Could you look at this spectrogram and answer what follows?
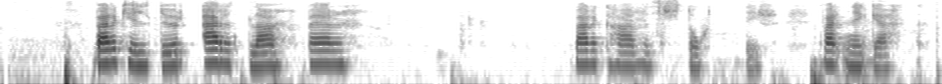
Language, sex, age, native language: Icelandic, male, 11, Icelandic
